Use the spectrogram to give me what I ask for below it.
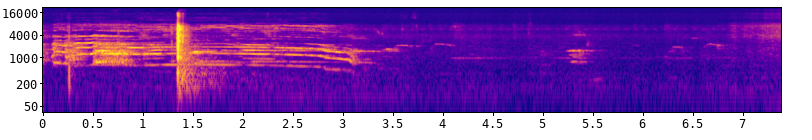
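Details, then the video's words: Indian peafowl, a dancing peacock, gives one loud, brassy, harmonic call about three seconds long that slurs downward at the end, followed by a few faint soft notes. "Beautiful Dancing Peacock with Natural Sound"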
